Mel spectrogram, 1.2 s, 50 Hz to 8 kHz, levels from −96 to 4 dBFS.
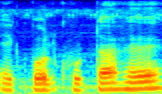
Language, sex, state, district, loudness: Hindi, male, Jharkhand, Ranchi, -18 LUFS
